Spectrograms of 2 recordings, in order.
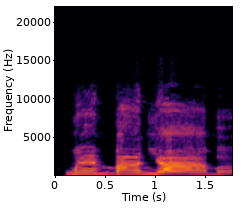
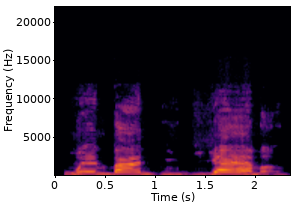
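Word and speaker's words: Wembanyama: Wimbanyama. All I know is look the last part of rhyme with Bama. What? Wimbanyama.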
